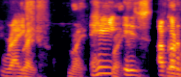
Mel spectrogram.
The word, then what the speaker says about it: Ralph: Ralph Fiennes, of course. Or is it Ralph Fiennes? Ray. Well, I think one pronounces it Rafe.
